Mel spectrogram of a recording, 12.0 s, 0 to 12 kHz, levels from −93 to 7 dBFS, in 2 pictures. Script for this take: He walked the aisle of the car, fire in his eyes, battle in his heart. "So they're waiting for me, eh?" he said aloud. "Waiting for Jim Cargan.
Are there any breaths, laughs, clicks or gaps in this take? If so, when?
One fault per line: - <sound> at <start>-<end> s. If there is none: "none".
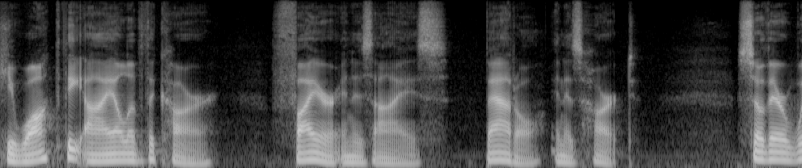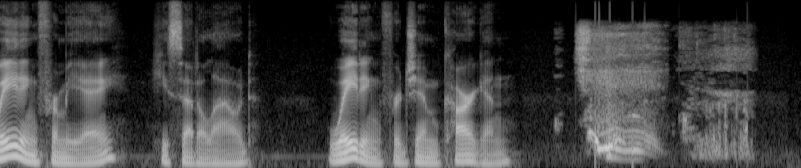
- sniff at 10.2-11.7 s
